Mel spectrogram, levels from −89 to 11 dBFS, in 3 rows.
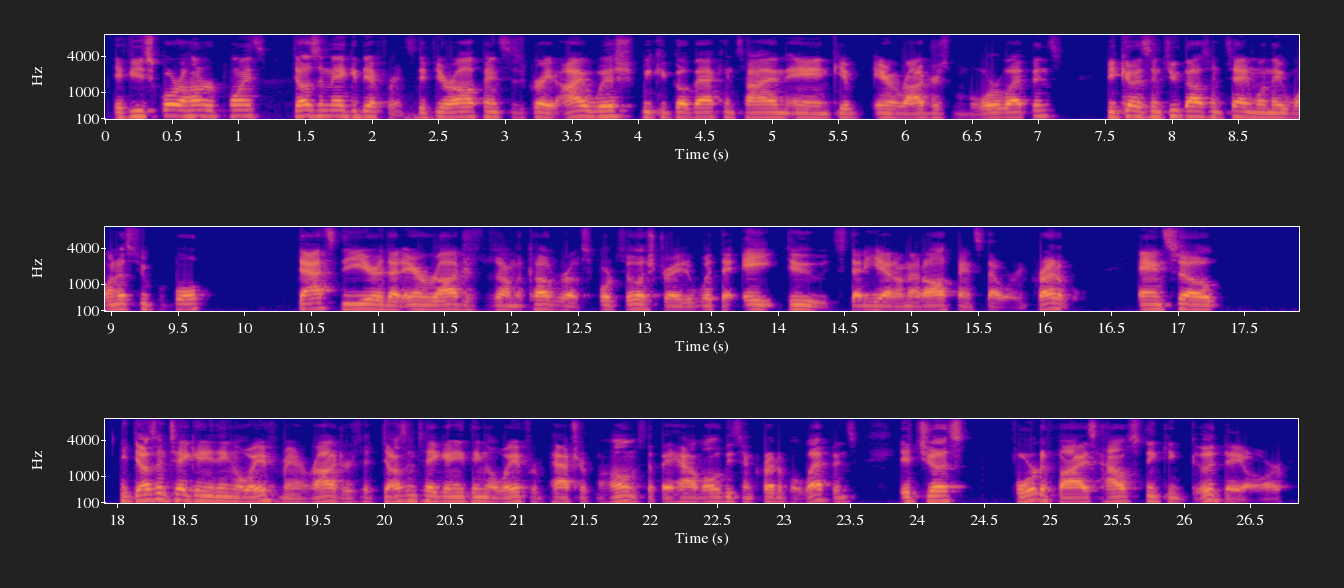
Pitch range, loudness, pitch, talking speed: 110-140 Hz, -25 LUFS, 125 Hz, 215 wpm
